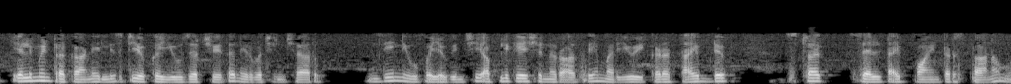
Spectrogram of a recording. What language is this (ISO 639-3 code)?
tel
